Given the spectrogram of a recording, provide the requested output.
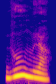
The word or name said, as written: ಧೂಮ್ರ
